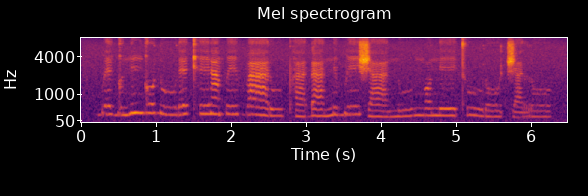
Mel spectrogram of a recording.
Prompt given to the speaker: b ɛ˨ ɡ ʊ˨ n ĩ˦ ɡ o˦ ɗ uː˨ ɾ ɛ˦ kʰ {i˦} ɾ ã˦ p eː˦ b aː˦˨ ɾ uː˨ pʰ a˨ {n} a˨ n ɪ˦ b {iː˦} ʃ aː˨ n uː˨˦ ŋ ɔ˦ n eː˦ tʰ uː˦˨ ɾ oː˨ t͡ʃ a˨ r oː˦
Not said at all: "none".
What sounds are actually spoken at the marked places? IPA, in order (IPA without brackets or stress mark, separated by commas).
e˦, ɗ, eː˦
